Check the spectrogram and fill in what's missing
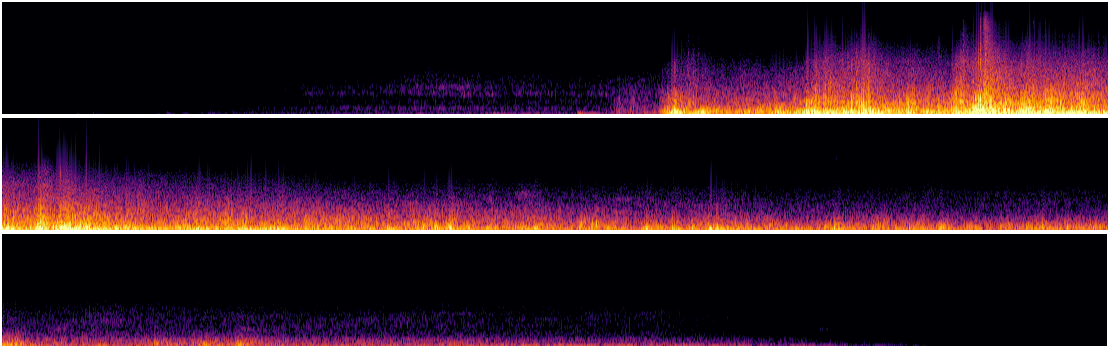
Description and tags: Scary Thunder
Particularly scary sounding roll of thunder I captured ages ago.
outdoors, ambient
